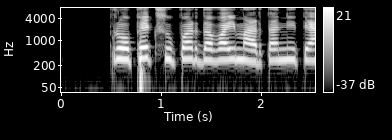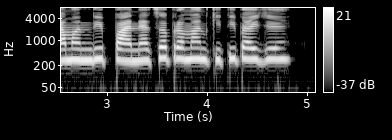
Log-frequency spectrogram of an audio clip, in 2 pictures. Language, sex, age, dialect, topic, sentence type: Marathi, female, 25-30, Varhadi, agriculture, question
